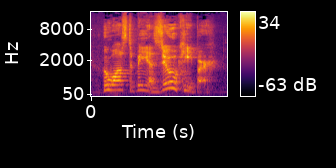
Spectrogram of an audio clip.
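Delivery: sneering, dismissive, scornful tone. Wiley answers the question about his childhood, sneering. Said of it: "Wiley sneered".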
